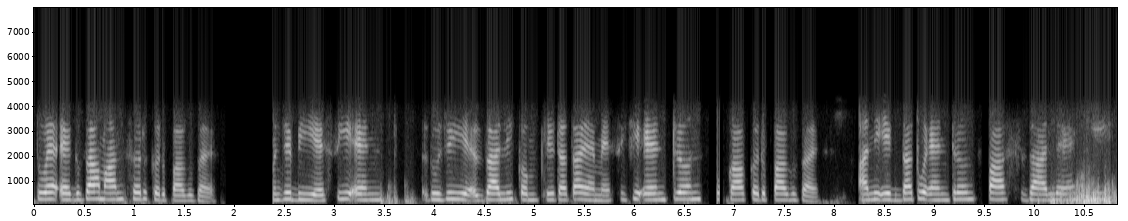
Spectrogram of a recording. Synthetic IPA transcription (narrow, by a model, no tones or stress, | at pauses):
t̪ujaʔekd͡zamansəɾkəɾpakd͡zaj | m̤əɳd͡zebiesiɛɳʈt̪ud͡ʑʱiːd͡zaliːkəmpliːʈat̪aemɛsit͡ɕiːʔeɳʈɾənst̪ukakəɾpakd͡zaj | a̰ñiek̚d̪at̪ũeɳʈɾənspasd͡zalɛ̃kiː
